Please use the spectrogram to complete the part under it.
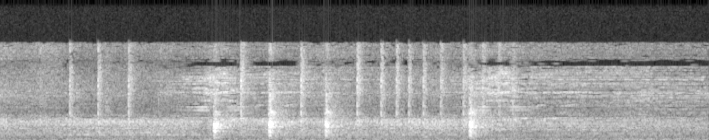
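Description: Bright chimes ring out in quick succession.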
